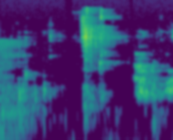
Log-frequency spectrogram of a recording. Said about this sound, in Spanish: Déjenme beber un poco de agua.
